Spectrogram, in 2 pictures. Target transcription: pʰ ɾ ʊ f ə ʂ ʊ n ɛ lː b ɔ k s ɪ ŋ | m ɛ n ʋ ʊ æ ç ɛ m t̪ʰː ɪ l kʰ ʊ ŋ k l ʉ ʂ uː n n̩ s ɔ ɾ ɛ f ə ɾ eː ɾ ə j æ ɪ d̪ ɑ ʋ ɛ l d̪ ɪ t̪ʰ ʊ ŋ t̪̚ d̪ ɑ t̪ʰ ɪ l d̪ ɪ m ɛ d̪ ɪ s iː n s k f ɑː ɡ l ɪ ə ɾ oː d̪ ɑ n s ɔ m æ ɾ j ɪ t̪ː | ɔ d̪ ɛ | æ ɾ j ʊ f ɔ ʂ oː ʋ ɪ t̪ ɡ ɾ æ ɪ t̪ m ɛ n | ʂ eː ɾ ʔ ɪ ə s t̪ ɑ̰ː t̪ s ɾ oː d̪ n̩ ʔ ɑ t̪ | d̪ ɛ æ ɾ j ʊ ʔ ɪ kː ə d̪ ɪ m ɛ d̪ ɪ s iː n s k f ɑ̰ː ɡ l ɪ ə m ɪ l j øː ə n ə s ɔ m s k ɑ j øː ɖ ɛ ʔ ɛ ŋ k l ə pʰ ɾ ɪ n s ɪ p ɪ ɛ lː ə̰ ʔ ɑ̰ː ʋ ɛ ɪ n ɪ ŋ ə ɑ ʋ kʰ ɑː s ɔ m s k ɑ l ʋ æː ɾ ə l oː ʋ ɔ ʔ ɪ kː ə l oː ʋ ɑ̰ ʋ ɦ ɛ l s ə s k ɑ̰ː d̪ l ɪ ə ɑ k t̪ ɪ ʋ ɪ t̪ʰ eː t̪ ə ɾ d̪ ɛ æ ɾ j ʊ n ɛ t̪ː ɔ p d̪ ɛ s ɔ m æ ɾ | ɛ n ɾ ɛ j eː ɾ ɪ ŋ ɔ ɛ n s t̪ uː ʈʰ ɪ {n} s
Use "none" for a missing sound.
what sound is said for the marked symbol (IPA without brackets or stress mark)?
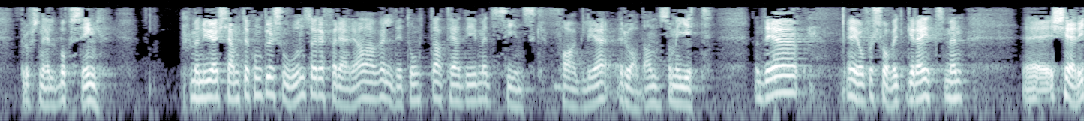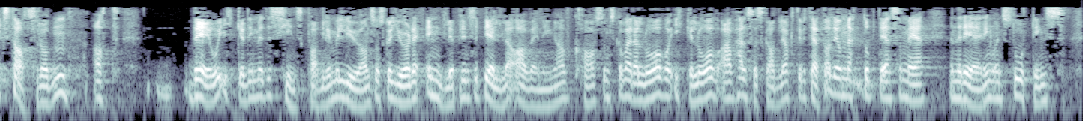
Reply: ŋ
